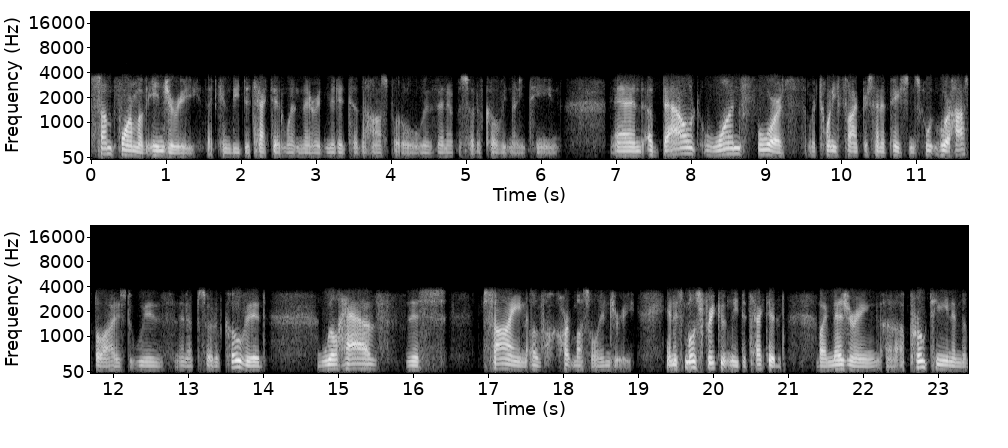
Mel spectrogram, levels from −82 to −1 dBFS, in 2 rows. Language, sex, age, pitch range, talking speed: English, male, 50-69, 100-120 Hz, 135 wpm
